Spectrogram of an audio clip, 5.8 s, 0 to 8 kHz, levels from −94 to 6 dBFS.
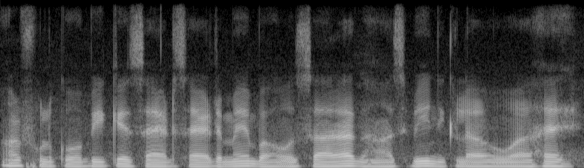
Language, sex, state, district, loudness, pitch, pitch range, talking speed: Hindi, male, Jharkhand, Ranchi, -20 LUFS, 105 Hz, 100-110 Hz, 135 wpm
